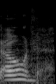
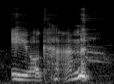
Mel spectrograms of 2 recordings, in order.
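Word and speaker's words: Eoghan: It looks like Eorgan. No, I'm sorry. We're making a joke. Was I supposed to lea Thoga? So, it's an Irish spelling.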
